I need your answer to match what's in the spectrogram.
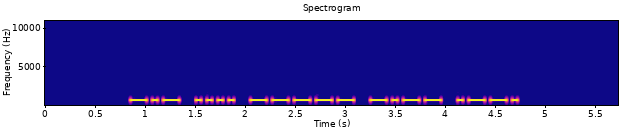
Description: Morse code, heard as a keyed tone, about 22 wpm, 700 Hz. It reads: KH0YP
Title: USA Call Signs - 3x Character Spacing - 22wpm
